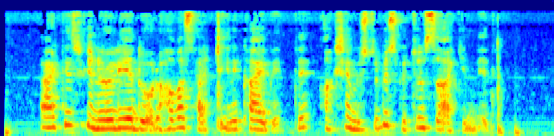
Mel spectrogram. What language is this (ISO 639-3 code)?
tur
